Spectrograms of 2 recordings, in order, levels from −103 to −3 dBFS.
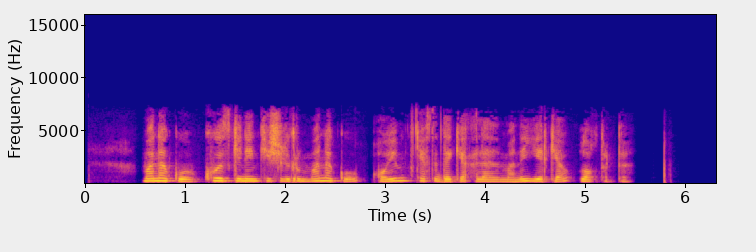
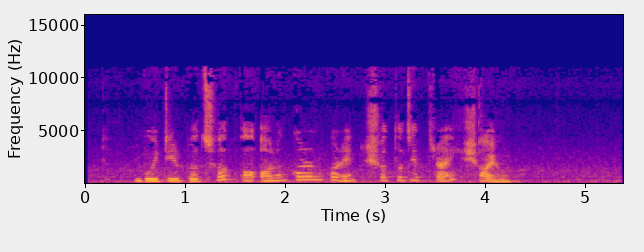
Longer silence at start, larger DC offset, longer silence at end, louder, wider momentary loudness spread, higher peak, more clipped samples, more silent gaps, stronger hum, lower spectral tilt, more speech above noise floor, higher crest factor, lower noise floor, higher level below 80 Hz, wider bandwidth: about the same, 0.6 s vs 0.5 s; neither; second, 0.85 s vs 1 s; first, -19 LUFS vs -26 LUFS; about the same, 10 LU vs 9 LU; first, -2 dBFS vs -10 dBFS; neither; neither; neither; about the same, -5.5 dB/octave vs -5.5 dB/octave; first, 34 dB vs 28 dB; about the same, 18 dB vs 16 dB; about the same, -53 dBFS vs -53 dBFS; about the same, -60 dBFS vs -62 dBFS; second, 7.4 kHz vs 11.5 kHz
